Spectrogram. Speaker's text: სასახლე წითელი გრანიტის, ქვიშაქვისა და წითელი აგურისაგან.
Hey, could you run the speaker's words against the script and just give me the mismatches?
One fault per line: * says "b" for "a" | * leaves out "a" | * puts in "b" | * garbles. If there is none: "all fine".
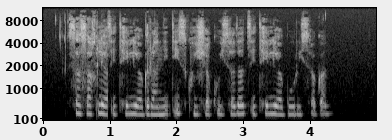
all fine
